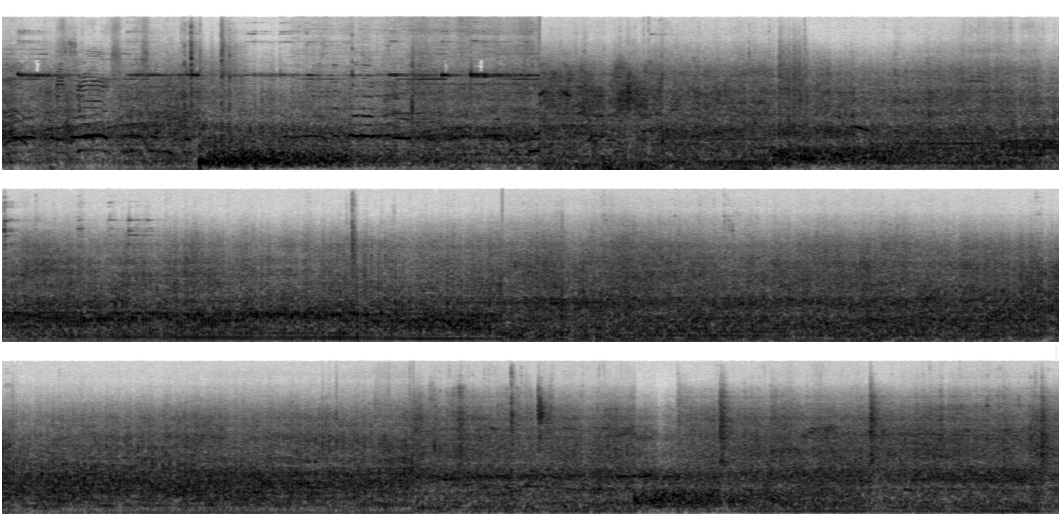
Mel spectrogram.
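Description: Riot street noise: a crowd's voices and shouts, not clear as words, over a steady engine drone.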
